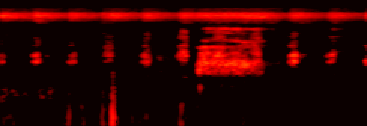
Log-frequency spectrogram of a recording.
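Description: A dog straining during weight pull training, with a rhythm of panting grunts and whimpering efforts and a brief louder rasping burst in the middle, close and fairly quiet.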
